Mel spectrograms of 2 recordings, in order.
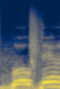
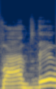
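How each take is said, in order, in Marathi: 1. पहिला स्वर गोलाकार 'o' आवाज आहे. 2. पहिला स्वर उघडा 'a' आवाज आहे. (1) "बोपदेव नाही म्हणत" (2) "आय थिंक बापदेव म्हणतात"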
